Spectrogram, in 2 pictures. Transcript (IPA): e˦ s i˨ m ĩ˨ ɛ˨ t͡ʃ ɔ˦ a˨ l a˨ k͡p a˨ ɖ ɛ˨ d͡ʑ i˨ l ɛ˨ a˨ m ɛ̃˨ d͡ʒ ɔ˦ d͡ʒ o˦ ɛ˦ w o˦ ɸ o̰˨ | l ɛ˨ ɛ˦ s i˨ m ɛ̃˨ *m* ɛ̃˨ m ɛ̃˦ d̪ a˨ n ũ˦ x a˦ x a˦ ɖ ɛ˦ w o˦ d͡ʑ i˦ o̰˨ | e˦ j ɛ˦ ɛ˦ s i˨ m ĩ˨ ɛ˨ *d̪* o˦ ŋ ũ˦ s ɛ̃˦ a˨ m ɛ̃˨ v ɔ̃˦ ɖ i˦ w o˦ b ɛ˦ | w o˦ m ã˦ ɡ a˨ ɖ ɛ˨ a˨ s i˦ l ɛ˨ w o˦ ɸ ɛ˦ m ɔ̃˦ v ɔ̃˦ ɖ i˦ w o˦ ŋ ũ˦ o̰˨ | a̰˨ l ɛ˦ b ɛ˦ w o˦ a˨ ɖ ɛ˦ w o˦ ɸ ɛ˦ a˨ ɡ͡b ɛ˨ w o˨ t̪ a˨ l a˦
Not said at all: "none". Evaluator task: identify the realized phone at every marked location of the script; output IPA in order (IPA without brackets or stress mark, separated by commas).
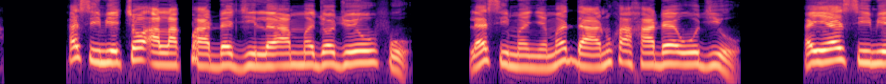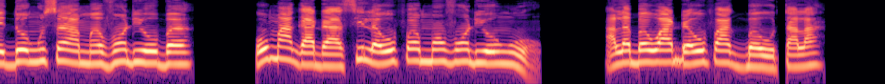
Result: ɲ, d̪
